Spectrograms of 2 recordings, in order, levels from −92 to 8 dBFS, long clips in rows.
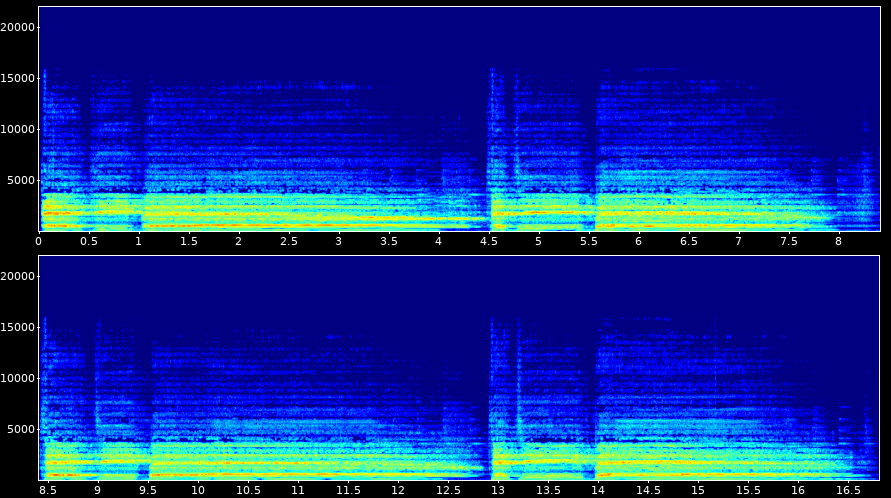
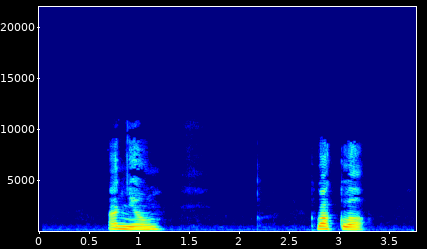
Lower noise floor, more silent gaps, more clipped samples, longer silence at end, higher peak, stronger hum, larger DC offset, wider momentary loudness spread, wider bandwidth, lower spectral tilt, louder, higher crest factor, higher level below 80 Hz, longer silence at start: second, -56 dBFS vs -71 dBFS; neither; neither; second, 0.3 s vs 0.55 s; about the same, -6 dBFS vs -6 dBFS; neither; neither; about the same, 11 LU vs 9 LU; about the same, 8.6 kHz vs 9.4 kHz; second, -4 dB/octave vs -5.5 dB/octave; first, -22 LUFS vs -25 LUFS; about the same, 18 dB vs 22 dB; first, -66 dBFS vs -72 dBFS; second, 0.05 s vs 0.7 s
